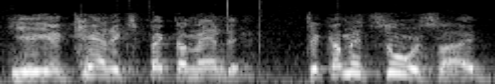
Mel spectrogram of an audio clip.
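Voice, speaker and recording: A man's voice: lively intonation, fairly quick, a little hiss or hum. An actor playing a jittery young gunslinger who stammers as his voice climbs in panic, in a 1950s radio drama. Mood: panicked. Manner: stammering, voice jumps high with fear. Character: jittery young gunslinger man, boastful, cracking under pressure. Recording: muffled old radio recording.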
